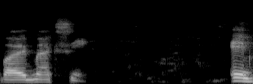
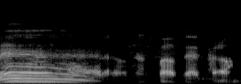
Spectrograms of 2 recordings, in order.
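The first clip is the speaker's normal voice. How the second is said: skeptical tough guy; 6 semitones lower, 10 dB quieter than usual. Pretend. Skeptical put-on voice, answering fans.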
